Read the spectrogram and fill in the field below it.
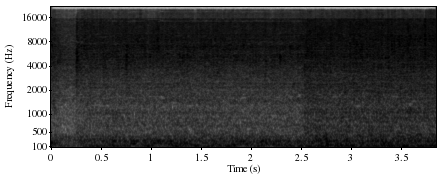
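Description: Water runs steadily from a tap into a container for a fried rice slurry, a continuous close hiss and splash with a slight rise in intensity partway through, no talking.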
